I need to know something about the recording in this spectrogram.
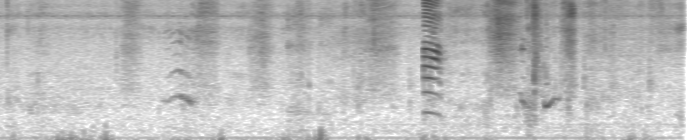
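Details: Playing Boston Terrier puppies let out short, rising-and-falling whimpers and a bright, quavering yip, spaced about a second apart. Low bumps and scuffling sounds run underneath.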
